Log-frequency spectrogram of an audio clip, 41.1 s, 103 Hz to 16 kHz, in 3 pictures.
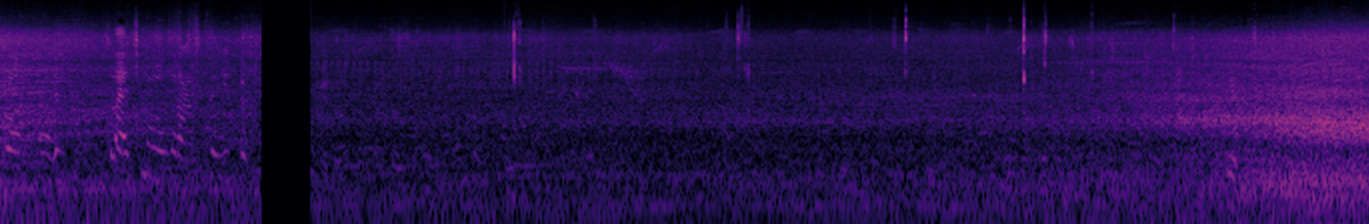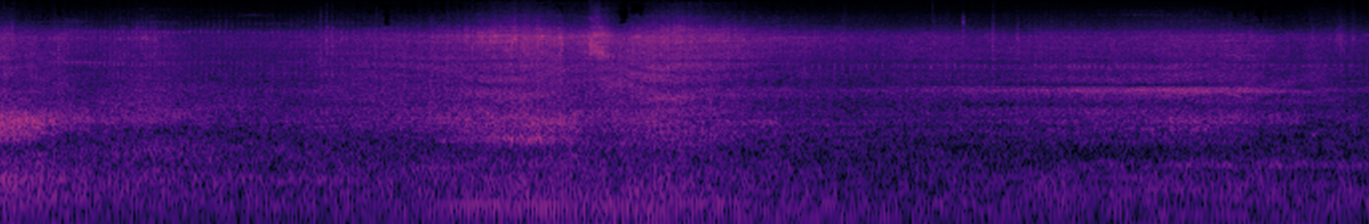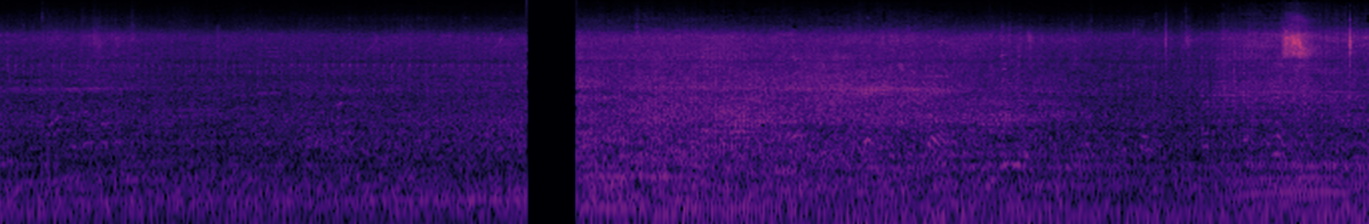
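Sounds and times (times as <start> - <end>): road traffic: 0.0 - 41.0
vehicle passing: 11.2 - 29.3, 33.2 - 41.0.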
